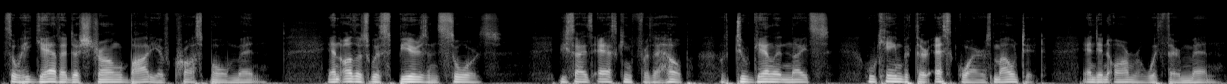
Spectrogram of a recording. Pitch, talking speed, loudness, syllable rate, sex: 110 Hz, 175 wpm, -19 LUFS, 4.8 syllables/s, male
